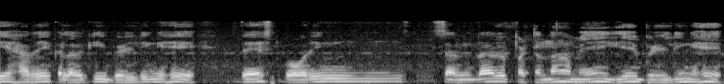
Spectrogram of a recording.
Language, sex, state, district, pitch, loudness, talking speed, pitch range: Hindi, male, Bihar, Muzaffarpur, 125 Hz, -15 LUFS, 115 wpm, 110-130 Hz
